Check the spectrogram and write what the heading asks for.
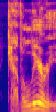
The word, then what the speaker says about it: Cavaliere: he's another Gem Gem he pronounces it correctly in Italian which is the way you said it Cavalier you pronounced all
